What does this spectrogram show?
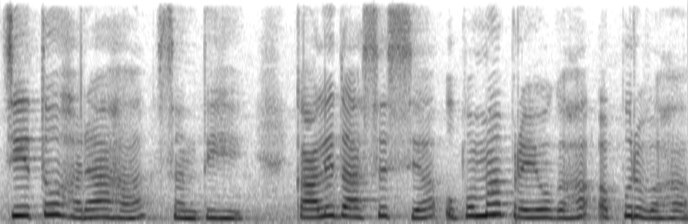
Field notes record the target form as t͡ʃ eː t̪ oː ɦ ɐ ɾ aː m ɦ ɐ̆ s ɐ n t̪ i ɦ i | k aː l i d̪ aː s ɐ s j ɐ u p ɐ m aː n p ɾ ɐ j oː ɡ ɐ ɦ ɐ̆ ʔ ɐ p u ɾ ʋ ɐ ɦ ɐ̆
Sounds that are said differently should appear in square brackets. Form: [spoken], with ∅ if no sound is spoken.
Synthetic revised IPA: t͡ʃ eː t̪ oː ɦ ɐ ɾ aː [∅] ɦ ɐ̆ s ɐ n t̪ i ɦ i | k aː l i d̪ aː s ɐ s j ɐ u p ɐ m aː [∅] p ɾ ɐ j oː ɡ ɐ ɦ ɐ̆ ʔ ɐ p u ɾ ʋ ɐ ɦ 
